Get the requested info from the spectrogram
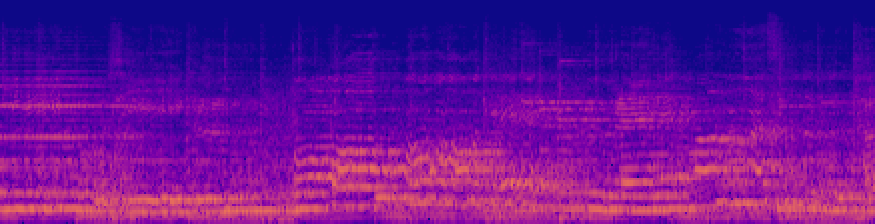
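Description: A woman and a man singing an enka duet into microphones over instrumental backing music, amplified through a hall sound system.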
